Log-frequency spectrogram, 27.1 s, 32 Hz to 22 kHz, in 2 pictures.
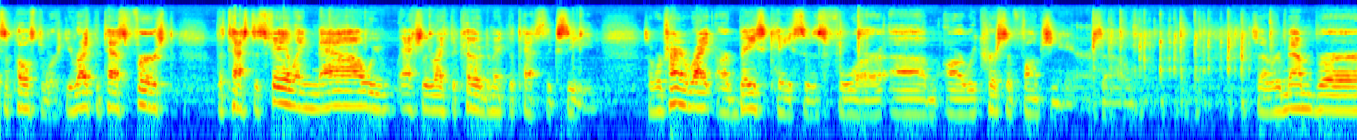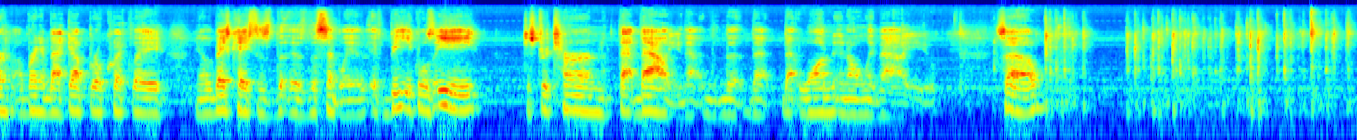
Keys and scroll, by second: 3.3 BackSpace, 3.5 BackSpace, 4.3 BackSpace, 8.4 Right, 8.7 BackSpace, 10.8-13.1 typing, 24.0-27.1 typing.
